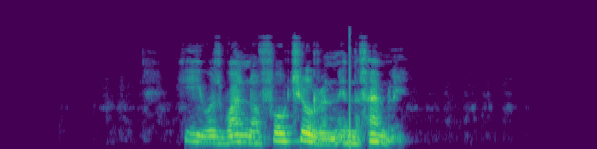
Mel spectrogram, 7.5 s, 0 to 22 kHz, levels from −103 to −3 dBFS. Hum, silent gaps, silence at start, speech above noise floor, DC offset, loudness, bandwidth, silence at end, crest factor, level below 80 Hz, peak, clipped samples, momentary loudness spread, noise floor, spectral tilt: none; none; 2.3 s; 61 dB; under 0.1%; -27 LUFS; 10.5 kHz; 2.45 s; 22 dB; -64 dBFS; -10 dBFS; under 0.1%; 12 LU; -88 dBFS; -6.5 dB/octave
